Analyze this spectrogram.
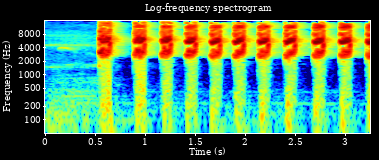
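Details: Lovebird kept as a fighter, calling an opponent in ngekek style: after a short quiet start, loud harsh shrieking notes repeat steadily about three times a second.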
